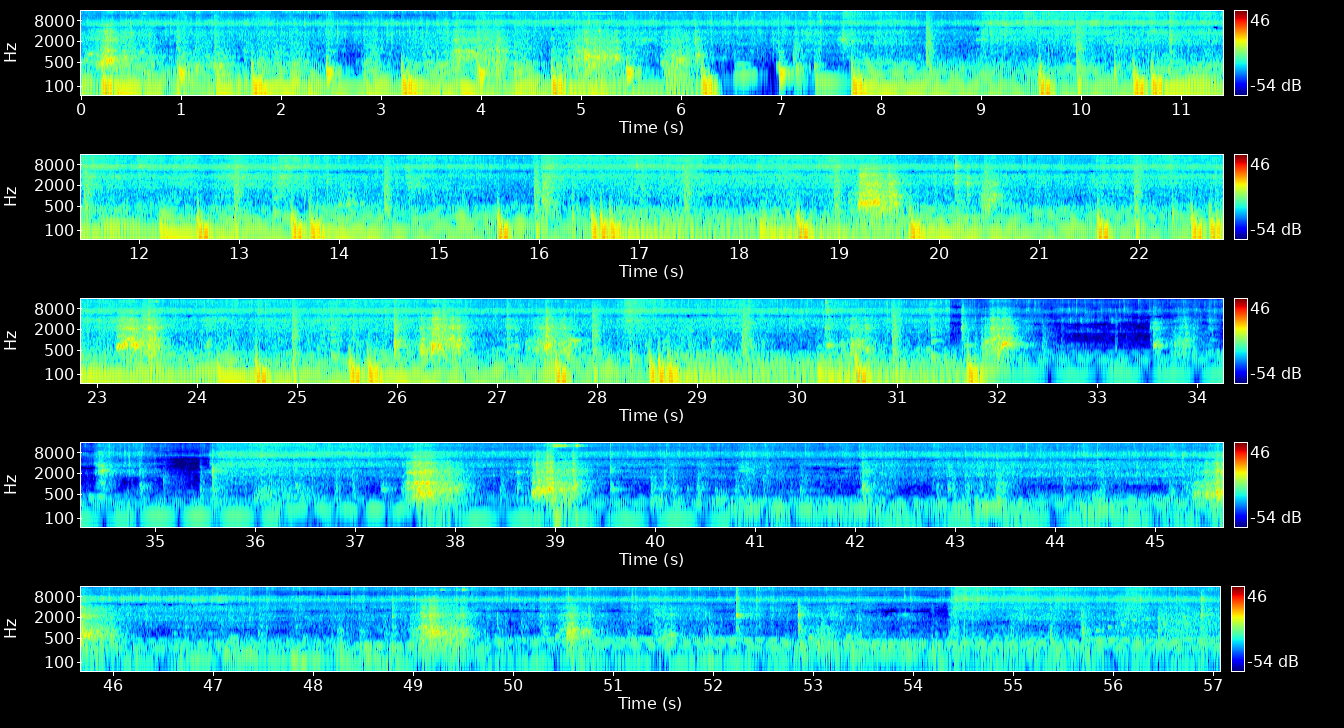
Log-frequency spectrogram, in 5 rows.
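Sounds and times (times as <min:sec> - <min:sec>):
fish sizzling in oil: 0:00.0 - 0:57.0
metal spatula scraping pan: 0:02.4 - 0:06.2, 0:18.8 - 0:20.9, 0:23.1 - 0:24.1, 0:25.1 - 0:28.5, 0:37.5 - 0:39.0, 0:45.4 - 0:46.2.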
